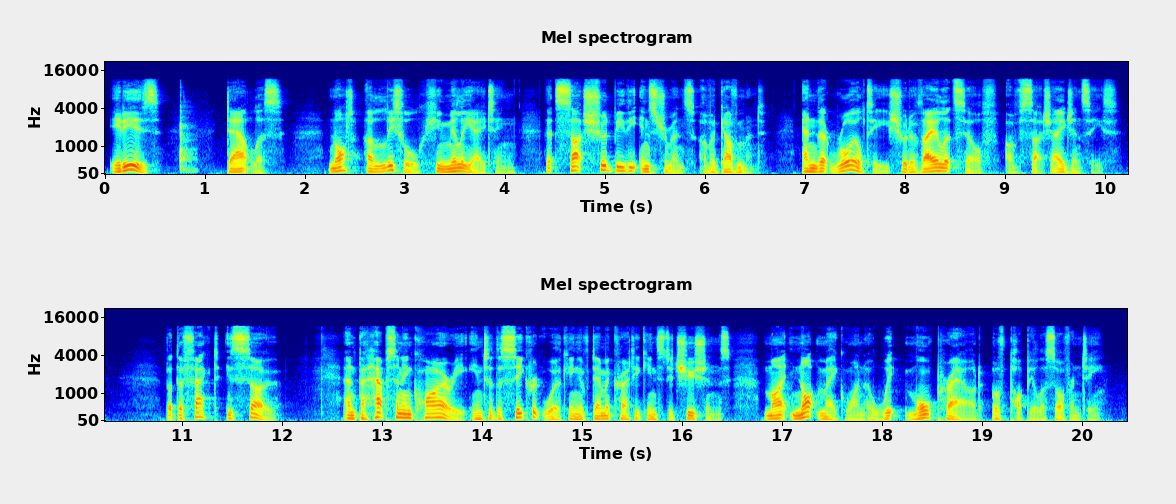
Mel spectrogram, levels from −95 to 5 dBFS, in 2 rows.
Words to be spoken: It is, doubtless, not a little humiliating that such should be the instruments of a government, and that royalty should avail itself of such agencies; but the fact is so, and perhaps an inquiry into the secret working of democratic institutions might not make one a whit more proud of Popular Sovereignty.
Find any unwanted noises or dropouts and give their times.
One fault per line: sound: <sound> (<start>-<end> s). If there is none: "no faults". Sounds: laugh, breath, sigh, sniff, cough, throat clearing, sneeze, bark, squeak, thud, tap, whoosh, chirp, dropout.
sound: thud (0.7-0.9 s)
